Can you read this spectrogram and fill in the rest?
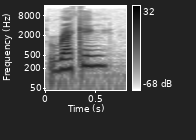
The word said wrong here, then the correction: wreak: I pronounce it wrecking havoc. – Right. It's W-R-E-A-K. – And it's, no, what is it? It's reek.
